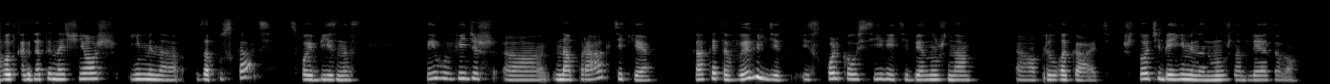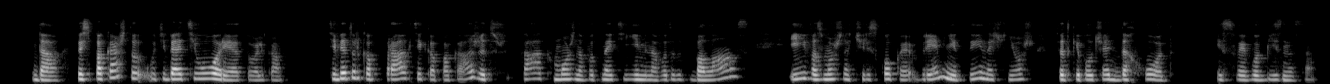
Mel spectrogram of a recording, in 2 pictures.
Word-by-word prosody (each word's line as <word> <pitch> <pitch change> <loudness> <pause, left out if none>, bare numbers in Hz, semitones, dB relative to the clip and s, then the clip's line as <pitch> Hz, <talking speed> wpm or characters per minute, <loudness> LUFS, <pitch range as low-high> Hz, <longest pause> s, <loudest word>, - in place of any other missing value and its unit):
вот 230 0 +7
когда 235 0 -1
ты 250 - -2
начнёшь 255 +3 +1
именно 225 -3 +1
запускать 255 +10 -4
свой 220 -1 0
бизнес, 210 0 -2 0.6
ты 270 +3 -1
увидишь, 270 -2 -2
э, 205 -1 -6
на 225 -2 +4
практике, 225 -4 -5 0.3
как 230 +2 -2
это 255 -4 +2
выглядит 225 - +4
и 225 - -11
сколько 260 +3 -1
усилий 235 0 -2
тебе 220 -2 -3
нужно, 210 -1 -2 0.4
э, 200 -2 -8
прилагать, 215 -3 -3
что 255 +1 0
тебе 245 -3 +3
именно 225 -2 +5
нужно 210 +1 0
для 205 +1 -4
этого, 205 -3 -11 0.6
да. 205 -3 +3 0.2
То - - +4
есть 240 +1 -1
пока 265 +6 +6
что 270 -5 -1
у 250 - -7
тебя 245 0 +7
теория 245 -5 +4
только. 200 0 -10 0.4
Тебе 255 +3 +8
только 290 -4 +1
практика 245 0 -3
покажет, 230 +3 -3
ч 295 - -21
как 255 0 -8
можно 230 -1 +2
вот 220 0 -9
найти 220 0 -2
именно 215 -3 0
вот 215 +2 -7
этот 220 -1 -9
баланс 245 - -1 0.4
и, 255 +4 +1
возможно, 235 0 +2
через 225 0 -10
сколько 235 -2 -2
времени 230 +3 +2
ты 240 +7 -2
начнёшь 230 0 -5 0.2
всё-таки 225 0 +3
получать 215 -1 +1
доход 220 -2 -1 0.4
из 210 -1 -8
своего 210 -1 -1
бизнеса. 205 -2 -7
225 Hz, 145 wpm, -24 LUFS, 210-245 Hz, 0.6 s, Тебе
